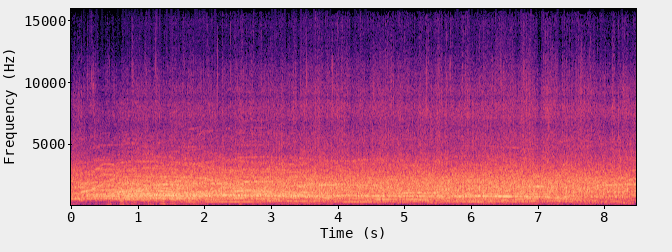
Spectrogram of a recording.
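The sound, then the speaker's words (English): A large audience lets out a sustained, loud wave of booing, many voices blending into a continuous drawn-out roar with scattered clapping underneath, lasting the whole stretch without letting up. “Why are you booing him?”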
